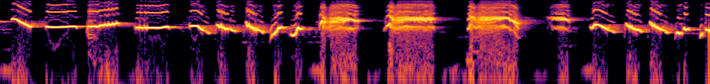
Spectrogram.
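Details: Oriental magpie-robin singing energetically to stir a reluctant bird into song; clear whistled phrases alternate with three loud harsh scratchy bursts, followed by quick downslurred notes.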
